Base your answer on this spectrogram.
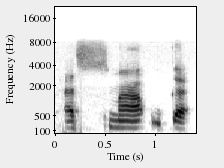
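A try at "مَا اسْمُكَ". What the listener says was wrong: मस्मुका, इसमें बेहतर है मीम को सीन के साथ जोड़ें और दोनों अलिफ को हम साइलेंट कर दें। मस्मुका,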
